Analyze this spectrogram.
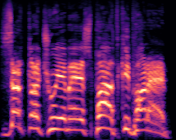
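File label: Czech positive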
